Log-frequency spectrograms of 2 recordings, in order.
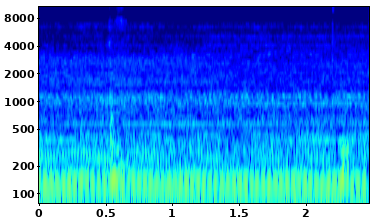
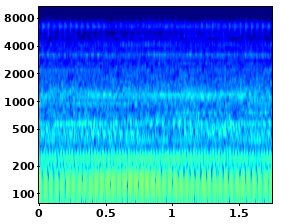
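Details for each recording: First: Room Essentials Velocity F-0411 four-inch single-speed desk fan running: steady low hum with an even airy whoosh, no vibration or rattle, not particularly noisy, normal running. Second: Room Essentials Velocity F-0411 one-speed desk fan (March 2011), after running a while: low steady hum with faint rhythmic scraping; owner says not a dry bearing, suspects rotor rubbing stator or a loose blade, unconfirmed.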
